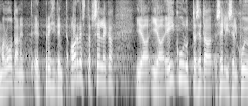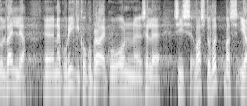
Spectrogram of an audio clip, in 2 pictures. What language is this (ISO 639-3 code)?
est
